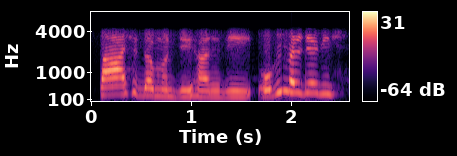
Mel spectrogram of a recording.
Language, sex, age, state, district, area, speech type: Punjabi, female, 30-45, Punjab, Moga, rural, conversation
